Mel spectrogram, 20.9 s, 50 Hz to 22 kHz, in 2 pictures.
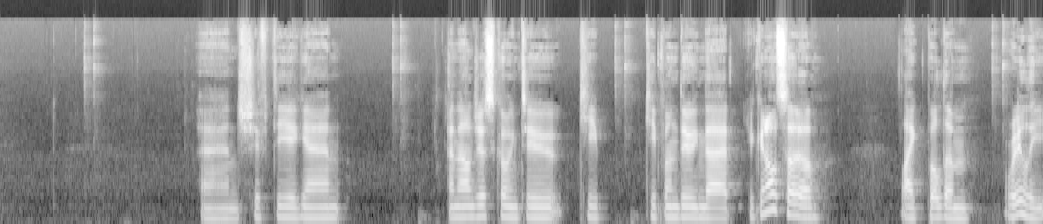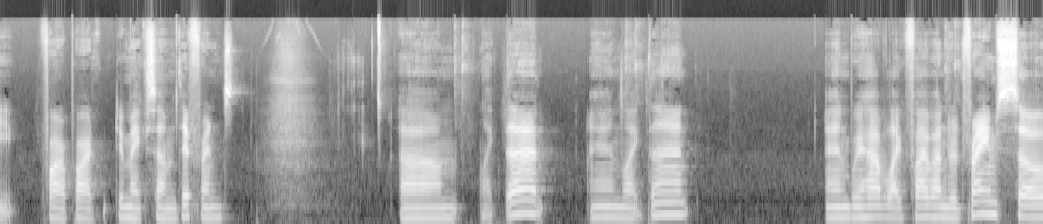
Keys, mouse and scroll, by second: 2.4 shift+d, 4.3 shift+d, 6.5 shift+d, 12.2 shift+d, 15.3 shift+d, 16.9 shift+d, 20.3-20.8 scroll down 23.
